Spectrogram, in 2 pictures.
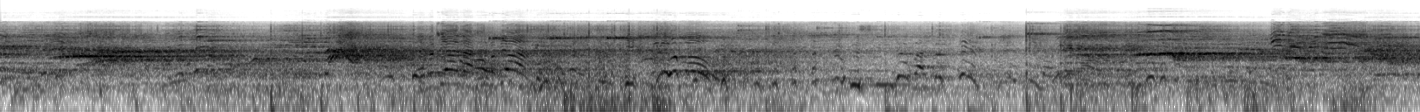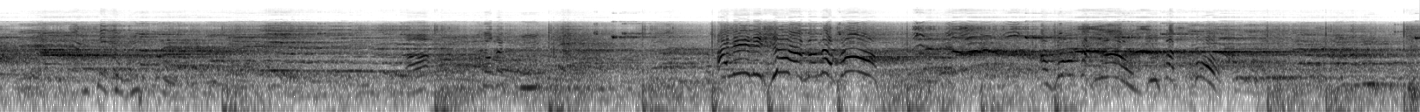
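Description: A basketball bouncing on a gym floor during a youth basketball game, over indistinct calls from players and spectators, echoing in a large sports hall.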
